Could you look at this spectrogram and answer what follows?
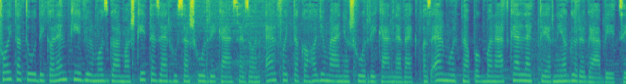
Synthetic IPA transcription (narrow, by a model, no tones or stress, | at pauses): fo̞jt̪ɒt̪oːd̪ikɒɾɛnt̪̚kiːvylmo̞zɡɒlmɒʃkeːt̪ɛzɛrɦusɒʃhuːrːikaːnsɛzo̞nɛlfo̞ct̪ɒkɒɦɒɟo̞maːɲo̞ʃhurːikaːnːɛvɛkɒzɛlmult̪nɒpo̞ɡbɒnaːt̪kɛlːɛt̪ːeːrniɒɡø̞ɾø̞ɡaːbeːt̪seː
